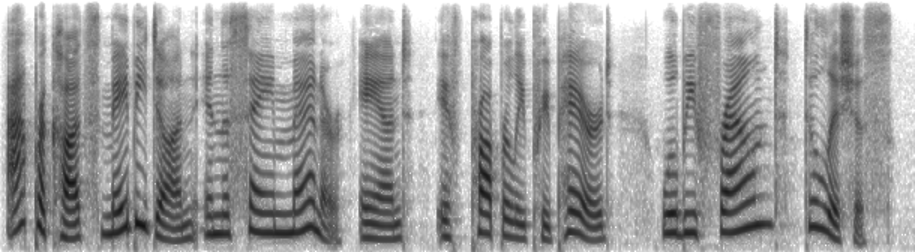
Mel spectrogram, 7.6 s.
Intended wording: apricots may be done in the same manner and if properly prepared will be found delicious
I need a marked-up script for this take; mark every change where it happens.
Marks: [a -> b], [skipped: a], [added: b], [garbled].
apricots may be done in the same manner and if properly prepared will be [found -> frowned] delicious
